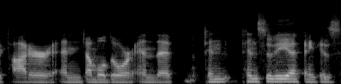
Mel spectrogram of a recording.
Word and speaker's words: Pensieve: like Harry Potter and Dumbledore and the Pensieve, I think is how you pronounce it, where he just like pulls the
